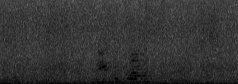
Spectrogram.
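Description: Steady rushing background noise of an aquarium hall, with a brief distant voice about a second in.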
